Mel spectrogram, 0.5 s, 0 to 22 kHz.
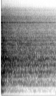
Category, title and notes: Music > Solo percussion
Snare Processed - Oneshot 90 - 14 by 6.5 inch Brass Ludwig
ludwig, acoustic, brass, hit, snareroll, oneshot, kit, realdrum, crack, snaredrum, percussion, fx, perc, beat, processed, rimshots, rimshot, hits, drum, sfx, flam, realdrums, snare, reverb, drumkit, snares, drums, rim, roll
